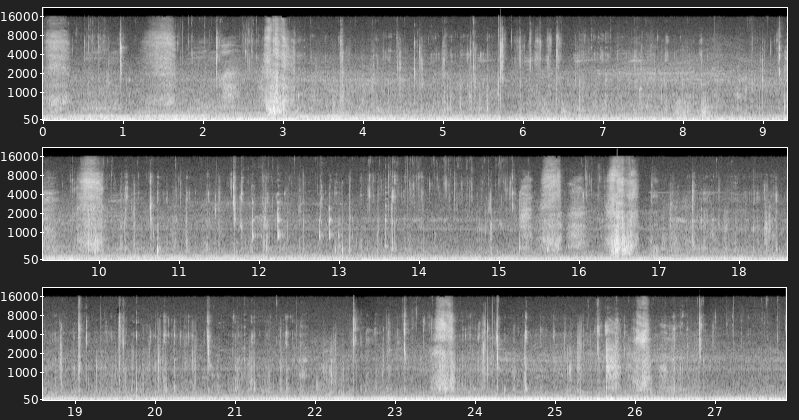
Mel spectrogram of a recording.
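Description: Close-miked chewing of rice and curry eaten by hand, with sharp clicks now and then, over a steady low hum.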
